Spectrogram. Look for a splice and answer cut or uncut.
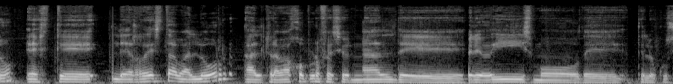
uncut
